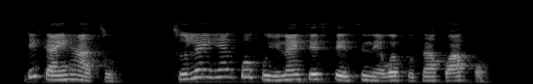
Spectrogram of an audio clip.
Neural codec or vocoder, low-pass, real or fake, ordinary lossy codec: none; 7.2 kHz; real; MP3, 64 kbps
